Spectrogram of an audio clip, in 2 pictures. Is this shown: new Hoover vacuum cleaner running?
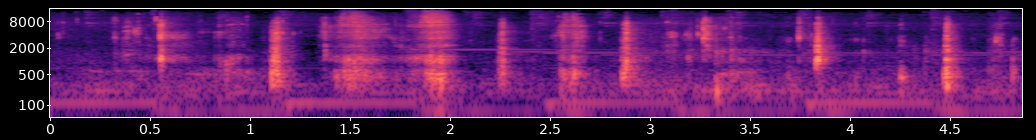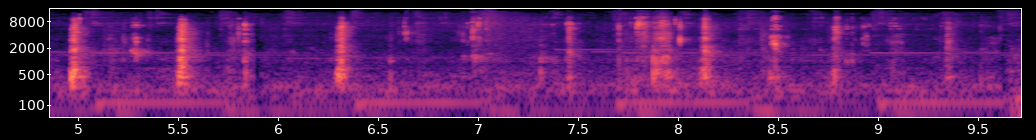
no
